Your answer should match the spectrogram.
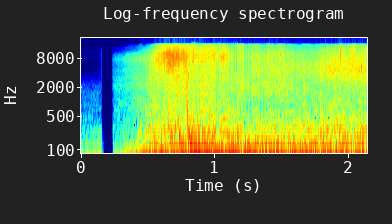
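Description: A deep cinematic boom sound effect of a logo-reveal intro. It hits suddenly after a brief moment of silence and carries on as a loud, sustained rumble, with music under it.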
